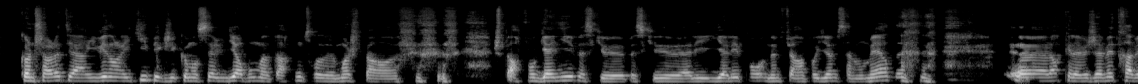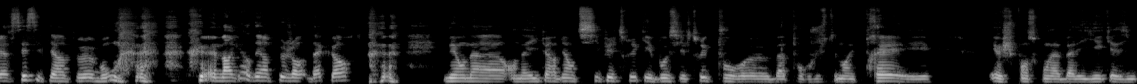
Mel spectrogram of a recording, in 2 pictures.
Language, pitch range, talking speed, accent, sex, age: French, 135-165 Hz, 215 wpm, French, male, 20-39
